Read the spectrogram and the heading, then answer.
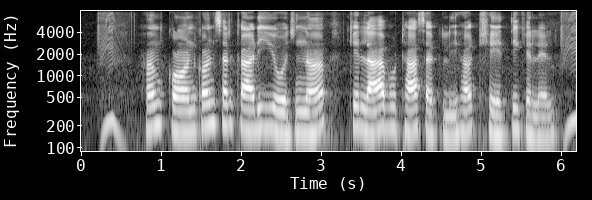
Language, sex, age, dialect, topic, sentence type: Magahi, male, 18-24, Western, agriculture, question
